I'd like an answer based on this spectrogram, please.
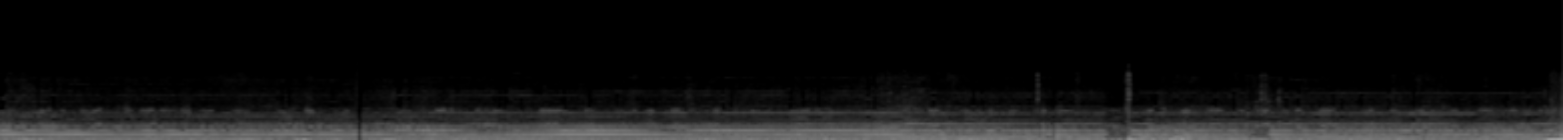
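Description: Car horn held down for an obnoxiously long time as one steady tone, broken briefly twice about eight and nine seconds in, over low road and engine rumble.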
